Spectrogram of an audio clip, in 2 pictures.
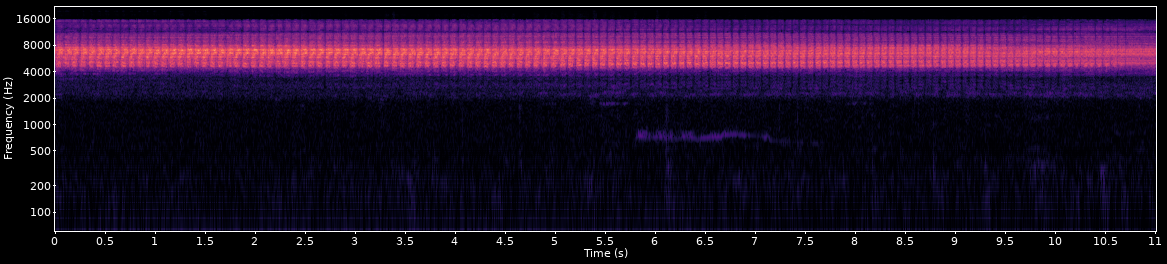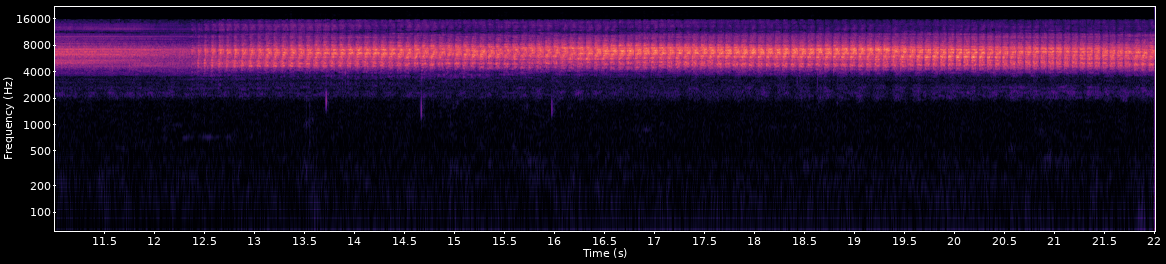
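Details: Summer cicada chorus in Pelion, Greece, a continuous shrill high-pitched buzz with fine rapid pulsing, fading slightly before a short dip around midway, then resuming at full strength.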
